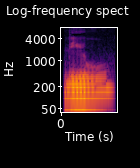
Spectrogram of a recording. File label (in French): "liu2", chinois; Cours-de-Chinois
